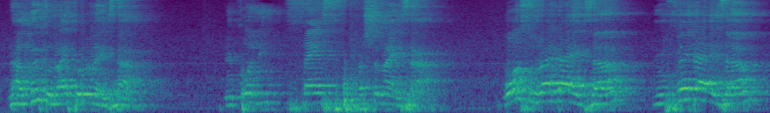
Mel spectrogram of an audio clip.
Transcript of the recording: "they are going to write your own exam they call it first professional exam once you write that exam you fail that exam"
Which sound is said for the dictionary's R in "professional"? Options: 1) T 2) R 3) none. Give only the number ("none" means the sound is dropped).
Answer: 3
